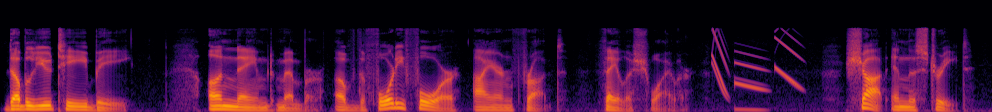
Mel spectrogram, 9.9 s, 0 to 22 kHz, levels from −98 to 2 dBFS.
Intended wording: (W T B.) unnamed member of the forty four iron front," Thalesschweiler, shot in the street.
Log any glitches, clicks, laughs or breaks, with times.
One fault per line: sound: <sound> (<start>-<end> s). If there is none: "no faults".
sound: chirp (7.1-8.1 s)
